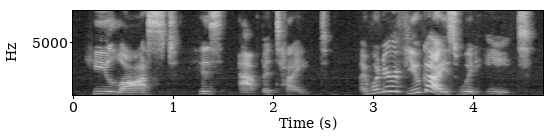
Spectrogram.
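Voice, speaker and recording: A woman storyteller reading a picture book aloud to young children, with expressive, coaxing asides to her listeners. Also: a little high.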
